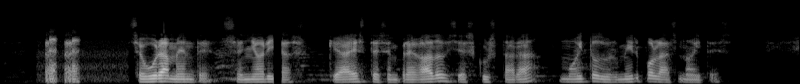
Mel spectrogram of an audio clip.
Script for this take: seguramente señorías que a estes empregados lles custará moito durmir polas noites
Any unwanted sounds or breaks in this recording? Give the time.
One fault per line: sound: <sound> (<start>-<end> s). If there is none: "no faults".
sound: laugh (0.5-0.8 s)
sound: dropout (2.7-2.8 s)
